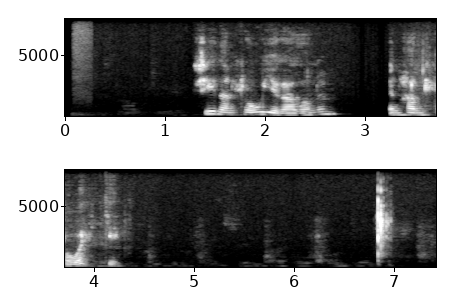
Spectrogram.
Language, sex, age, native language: Icelandic, female, 70-79, Icelandic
